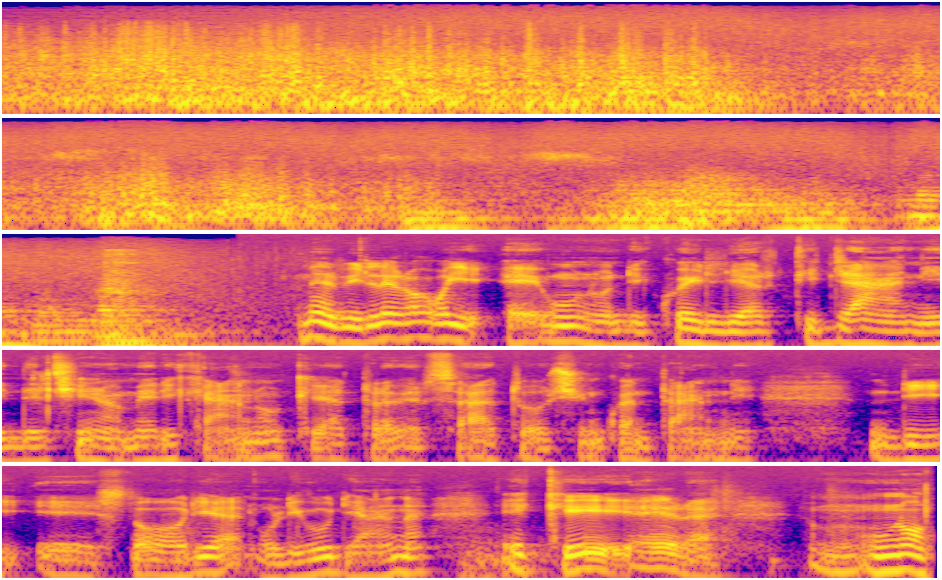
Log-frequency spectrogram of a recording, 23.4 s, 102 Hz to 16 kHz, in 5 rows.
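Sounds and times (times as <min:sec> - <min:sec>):
rain: 0:00.0 - 0:10.9
gusting wind: 0:00.0 - 0:11.1, 0:20.9 - 0:22.8
heavy rolling thunder: 0:00.0 - 0:11.1, 0:20.9 - 0:22.4
speech: 0:11.0 - 0:23.4.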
